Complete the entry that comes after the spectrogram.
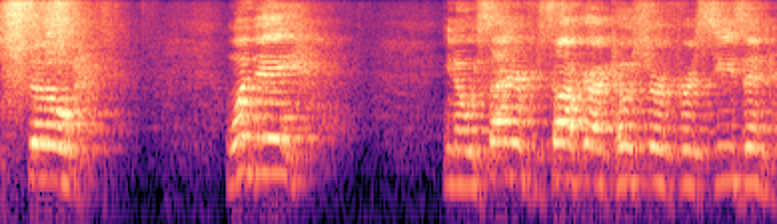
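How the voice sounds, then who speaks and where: Strong room echo surrounds a man whose voice is pitched high. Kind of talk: casual vlog chat. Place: gym. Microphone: camera far.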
